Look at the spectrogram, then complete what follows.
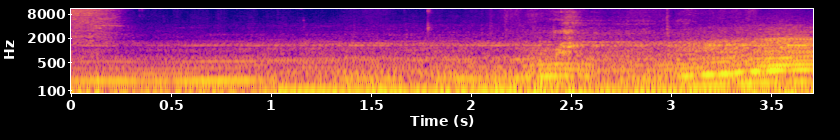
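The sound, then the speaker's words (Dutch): The engine of a high-riding car with a top speed of 240 km per hour revs hard and climbs in pitch, the rising whine and rumble of a motor straining as wheels spin in loose sand, loud for a few seconds. “En eigenlijk heb je alleen op sneeuw of dit soort zand dat hij zo'n motor zeg maar, zo snel zo toeren kan maken.”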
